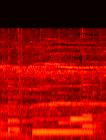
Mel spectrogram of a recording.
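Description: Live reggae band playing an instrumental passage: an acoustic guitar is picked over a bass line of long held notes, with sustained higher tones above.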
